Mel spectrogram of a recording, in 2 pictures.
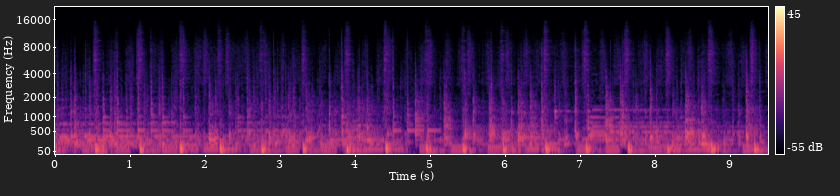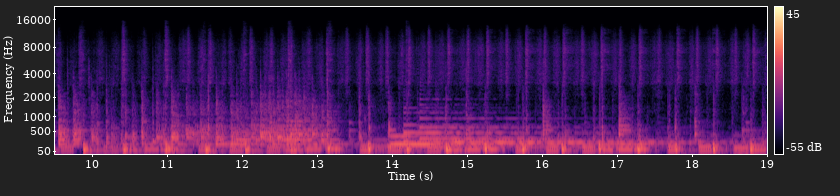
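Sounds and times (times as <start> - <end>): drums and hand percussion: 0.0 - 19.0
spiritual jazz: 0.0 - 19.0.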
